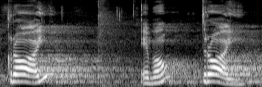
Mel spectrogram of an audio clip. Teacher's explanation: র ফলা থাকার জন্য এখানে অরক্ষিত হয়েছে, ওকার পরিণত হয়নি।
